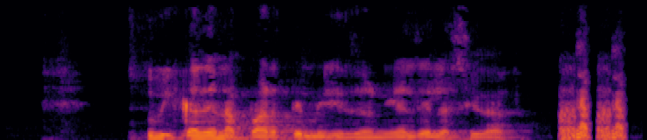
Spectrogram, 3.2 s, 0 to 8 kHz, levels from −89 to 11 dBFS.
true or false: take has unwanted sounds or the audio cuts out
true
